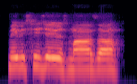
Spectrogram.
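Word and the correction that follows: Uzomah: And I probably butchered his name. – You mean Uzoma? – Uzoma. Thank you.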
